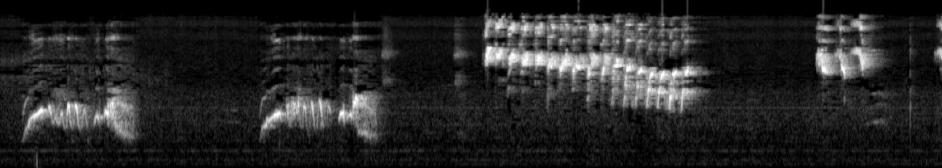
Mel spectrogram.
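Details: Murai batu, the white-rumped shama, a kept songbird in lively gacor song: two loud rich whistled phrases, then a long high buzzy sweeping run sliding downward, and a last short high burst.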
